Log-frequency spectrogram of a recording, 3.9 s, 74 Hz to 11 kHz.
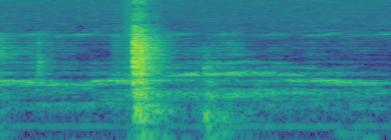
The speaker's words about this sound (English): They sat there in the car perhaps 10 minutes before the car door slammed shut.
